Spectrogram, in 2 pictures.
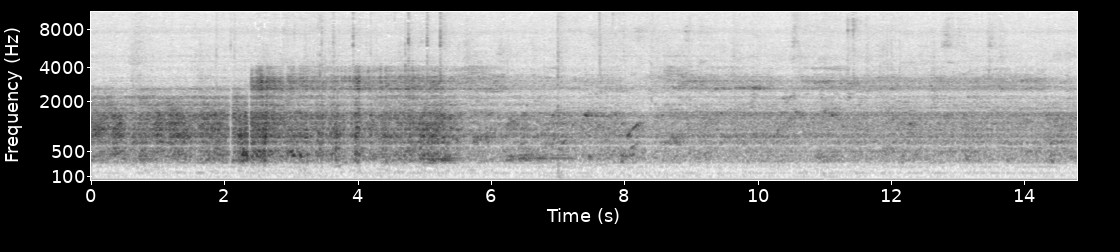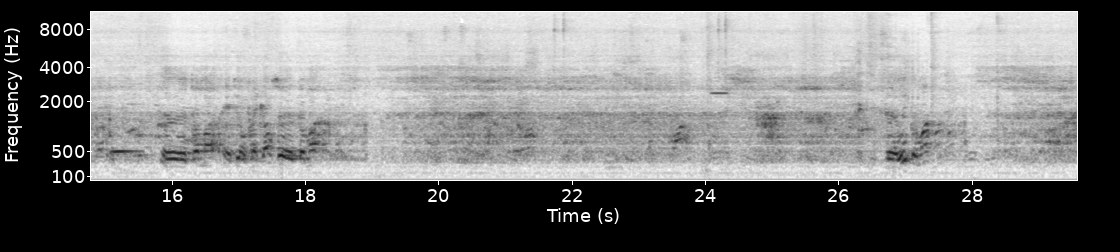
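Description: Received CB radio audio from a Yaesu FT-450 transceiver on the 27 MHz band: faint, hard-to-follow voices of distant stations under steady static hiss. The voices fade in and out, with stronger bursts about two-thirds of the way through and again near the end.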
